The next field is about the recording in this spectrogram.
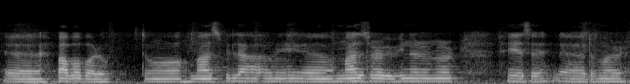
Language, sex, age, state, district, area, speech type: Assamese, male, 18-30, Assam, Barpeta, rural, spontaneous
